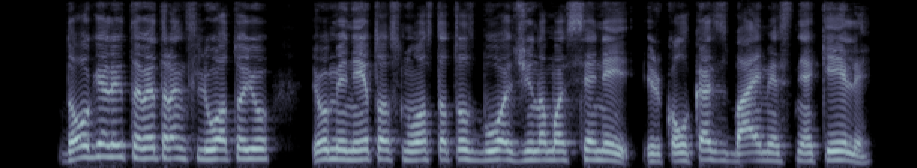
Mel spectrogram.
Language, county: Lithuanian, Panevėžys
